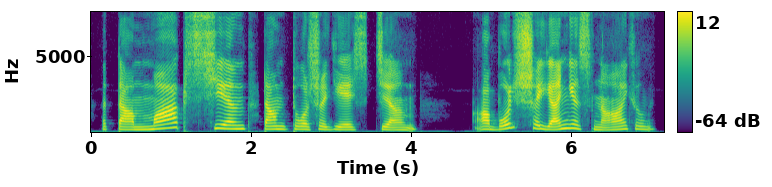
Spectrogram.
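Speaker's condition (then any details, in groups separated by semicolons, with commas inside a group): Cerebral palsy; abnormal gait, needs help on stairs without railings, walks everywhere, no wheelchair, home-schooled as child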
